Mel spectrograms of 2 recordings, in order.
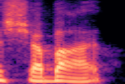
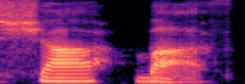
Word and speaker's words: Shabbat: it Shah bath because that is the ancient pronunciation of this word again not shab not Shabbat well not Sabbath is shabath all right but anyway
